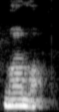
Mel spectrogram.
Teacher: ma pronounced in the first tone and it's repeated twice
